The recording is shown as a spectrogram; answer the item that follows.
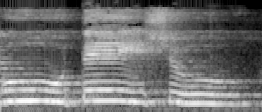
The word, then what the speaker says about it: भूत: अब तीसरा चरण भ, भ पर बड़े उ की मात्रा, भू क्या है बड़े उ की मात्रा, बड़े की है तो आपको इसको उच्चारण में अधिक समय देना है, भू त पूरा है त में अ मिक्स करेंगे भूत भूत भ।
